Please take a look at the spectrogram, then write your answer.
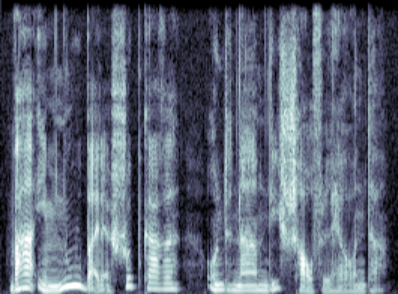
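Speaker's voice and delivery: plain reading voice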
